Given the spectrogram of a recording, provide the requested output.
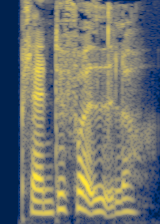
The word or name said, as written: planteforædler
